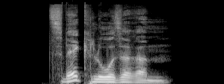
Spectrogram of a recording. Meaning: strong dative masculine/neuter singular comparative degree of zwecklos
- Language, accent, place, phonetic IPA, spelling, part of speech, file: German, Germany, Berlin, [ˈt͡svɛkˌloːzəʁəm], zweckloserem, adjective, De-zweckloserem.ogg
